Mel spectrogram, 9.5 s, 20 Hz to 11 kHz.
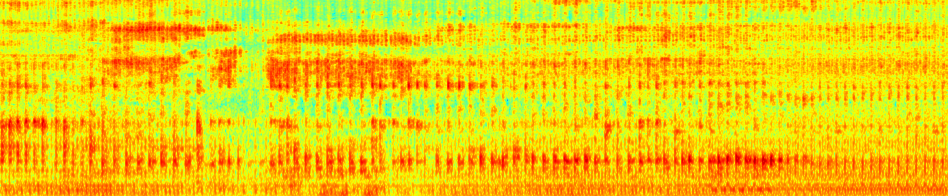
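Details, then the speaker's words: Yamaha F1ZR two-stroke after a rebuild (new conrod, crank bearings, crankcase) and carburetor install, first start: quick crackly popping settles into an even, steady idle after a brief stumble; runs cleanly. "Oke. Nah, sahabat semua sudah nyala motornya."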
